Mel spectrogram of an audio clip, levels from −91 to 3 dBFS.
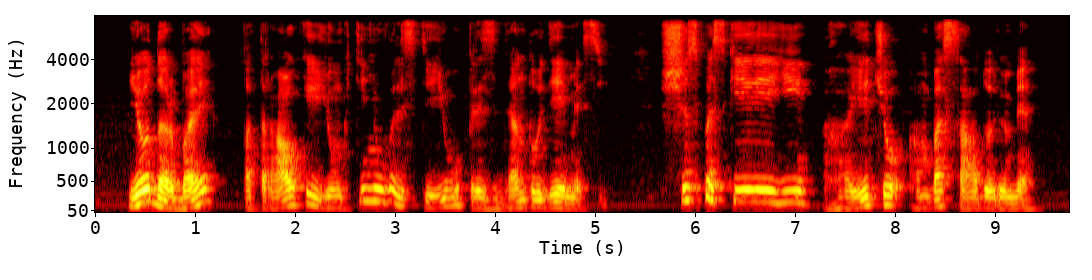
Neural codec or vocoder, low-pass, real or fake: none; 7.2 kHz; real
